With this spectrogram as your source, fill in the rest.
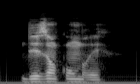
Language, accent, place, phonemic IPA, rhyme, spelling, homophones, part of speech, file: French, France, Lyon, /de.zɑ̃.kɔ̃.bʁe/, -e, désencombrer, désencombré / désencombrée / désencombrées / désencombrés / désencombrez, verb, LL-Q150 (fra)-désencombrer.wav
- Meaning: 1. to unclutter; to declutter 2. disencumber; to unburden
